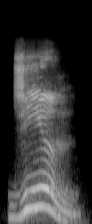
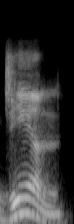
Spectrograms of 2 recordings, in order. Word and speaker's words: gym: Next, gym. To practice exercises. Okay, gym. Take note, people. Nota aí. And practice our pronunciation. Yeah? Gym. Similar Jim Gray.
